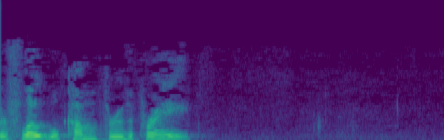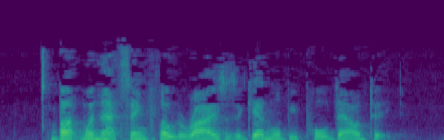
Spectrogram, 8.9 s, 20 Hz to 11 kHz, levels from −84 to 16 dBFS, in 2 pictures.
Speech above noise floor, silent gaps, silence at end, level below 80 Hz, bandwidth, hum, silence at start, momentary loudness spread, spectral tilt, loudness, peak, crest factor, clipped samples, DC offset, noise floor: 43 dB; none; 0.6 s; -66 dBFS; 7.8 kHz; none; 0 s; 12 LU; -6.5 dB/octave; -22 LUFS; -4 dBFS; 20 dB; under 0.1%; under 0.1%; -64 dBFS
